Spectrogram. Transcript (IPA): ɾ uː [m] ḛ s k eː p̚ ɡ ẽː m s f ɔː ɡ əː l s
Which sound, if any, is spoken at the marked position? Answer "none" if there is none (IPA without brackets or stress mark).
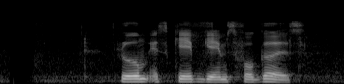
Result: m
